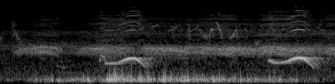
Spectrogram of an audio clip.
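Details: An Asian koel, said to be a calling male, gives two clear whistled notes, each rising then dropping, about two seconds apart, over a steady high insect-like drone and faint chirps from other birds.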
